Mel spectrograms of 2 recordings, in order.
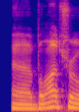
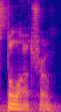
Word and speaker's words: Balatro: specifically in the indie sphere, was like, yeah, Balatro is good. I need to actually look up how it's spelled because I'm positive. Yes, Balatro.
